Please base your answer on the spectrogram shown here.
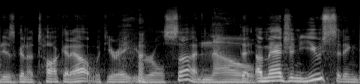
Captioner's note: chuckles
